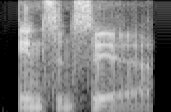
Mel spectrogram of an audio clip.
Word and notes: insincere: British English

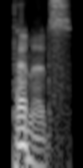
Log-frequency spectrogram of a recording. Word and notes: penates: British English

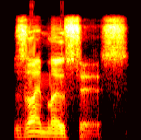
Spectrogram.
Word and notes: zymosis: British English

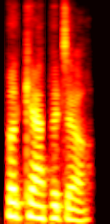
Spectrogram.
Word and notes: per capita: Indian

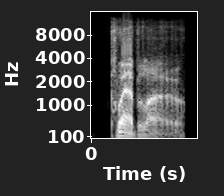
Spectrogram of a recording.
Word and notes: pueblo: British English

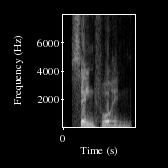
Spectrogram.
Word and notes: sainfoin: American English

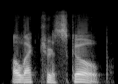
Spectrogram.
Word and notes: Electroscope: American English

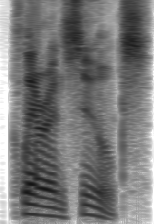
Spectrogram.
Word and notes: Clarenceux: American English

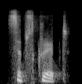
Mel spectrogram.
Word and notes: subscript: Indian

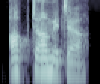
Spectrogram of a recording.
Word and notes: optometer: Indian

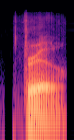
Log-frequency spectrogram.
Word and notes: threw: American English

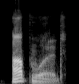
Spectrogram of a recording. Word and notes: upward: British English

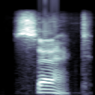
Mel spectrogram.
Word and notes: Sekt: American English

